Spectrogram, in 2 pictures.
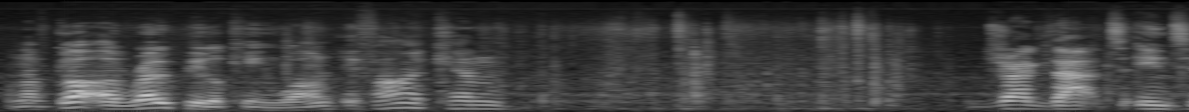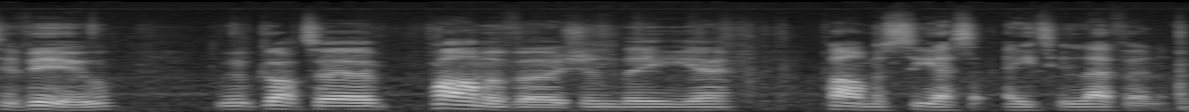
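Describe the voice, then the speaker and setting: A man's voice: lowish voice, slow pace, pauses often, a bit bright. A middle-aged man chatting casually in a rambling, anecdotal way while giving radio test commentary. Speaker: radio repairer and presenter. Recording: noisy, distant microphone.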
